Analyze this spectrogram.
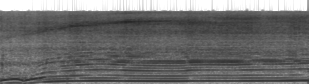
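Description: A motorcycle engine roars at high, steady revs.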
